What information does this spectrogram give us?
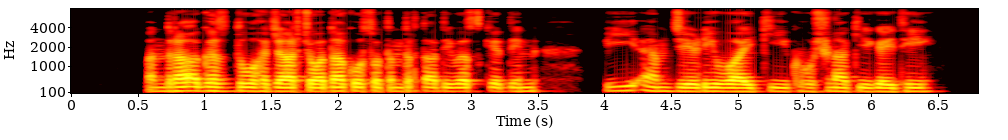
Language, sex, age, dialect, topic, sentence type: Hindi, male, 18-24, Garhwali, banking, statement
